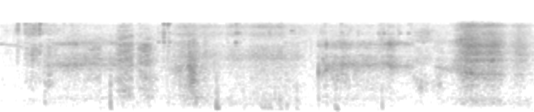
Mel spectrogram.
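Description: A dog plunging through deep powder snow: soft, irregular rustling and crunching of snow with scattered small clicks.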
